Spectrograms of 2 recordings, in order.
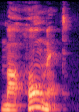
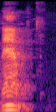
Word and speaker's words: Mahomet: the Mahomet aquafer and it's pronounced Mahomet not Mammoth now aquifers come in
